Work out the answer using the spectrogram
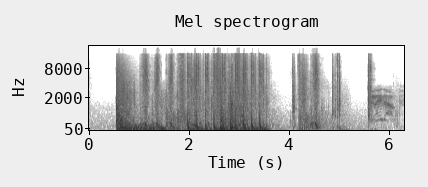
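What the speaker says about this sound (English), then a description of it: "I'm throwing a flashbang" A flashbang grenade bursts in a video game shooter, a loud sustained crackling blast of rapid sharp pops filling the first few seconds, followed by a few shorter bangs and a brief high ringing tail.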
